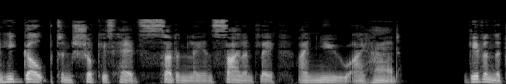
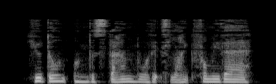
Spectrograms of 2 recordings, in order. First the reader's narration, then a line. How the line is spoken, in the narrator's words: he whispered feebly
